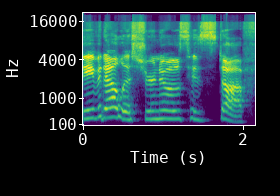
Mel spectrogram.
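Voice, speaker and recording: A woman speaks in a raised, projected voice at a high pitch. Her tone is bright and sharp. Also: very clean recording, silent background. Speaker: record collector and live streamer. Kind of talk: casual live stream chat. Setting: live stream with chat.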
